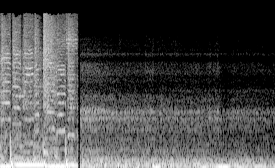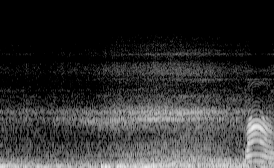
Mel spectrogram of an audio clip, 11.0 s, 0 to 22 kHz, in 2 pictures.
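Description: Music that stops suddenly about one and a half seconds in, followed by the steady running of a Yamaha YZF-R15's single-cylinder engine with wind and road noise as the motorcycle is ridden.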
